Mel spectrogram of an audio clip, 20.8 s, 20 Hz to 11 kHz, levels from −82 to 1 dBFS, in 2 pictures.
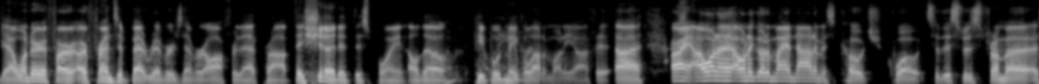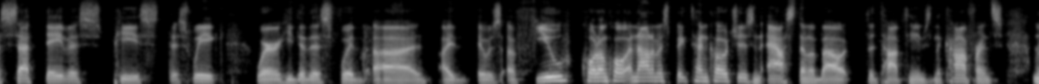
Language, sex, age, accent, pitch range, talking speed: English, male, 20-39, American, 110-140 Hz, 230 wpm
